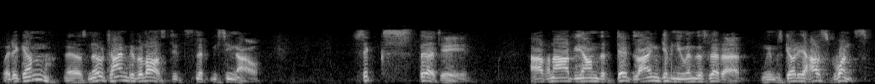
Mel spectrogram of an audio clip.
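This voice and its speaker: Casting: courteous English gentleman sleuth, theatrical and highly animated, on dull lo-fi old-time radio. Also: moderate pace, husky. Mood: intent, urgent. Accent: British. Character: brisk, courteous male English gentleman detective. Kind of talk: 1940s radio drama acting. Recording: dull, lo-fi 1940s radio broadcast.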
